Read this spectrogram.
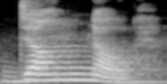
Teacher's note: porque o T e o N são feitos no mesmo lugar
